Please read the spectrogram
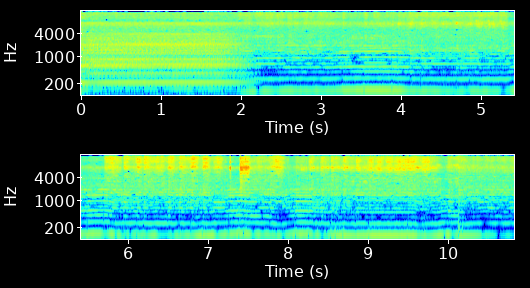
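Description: Homemade battery-powered flexible-shaft rotary tool running with a small cutoff disc: a loud, steady high whine for about the first two seconds. After about two seconds it drops to a quieter, lower motor hum whose pitch wavers as the disc is worked against the edge of a circuit board.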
